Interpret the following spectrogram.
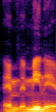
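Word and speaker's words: Aminé: Or Amine, right? That's how you pronounce it? Yeah, Amine.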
